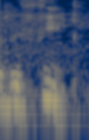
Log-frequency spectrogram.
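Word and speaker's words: receipt: यह रिसीप्ट नहीं है। इसमें पर्स साइलेंट होता है। यह रिसीप्ट है।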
